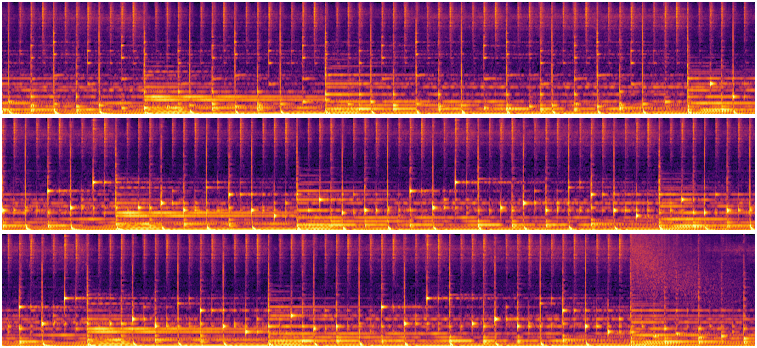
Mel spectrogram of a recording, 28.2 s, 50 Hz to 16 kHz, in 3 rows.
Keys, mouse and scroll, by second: 0.5 click, 1.4 click, 2.7 click, 4.1 click, 6.0 click, 7.2-9.2 drag, 10.1 click, 12.7 right click, 13.7 click, 14.6 click, 15.8 click, 17.4 click, 18.3 click, 21.1 click, 21.7 click, 22.6 click, 23.8 click, 24.9 click.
